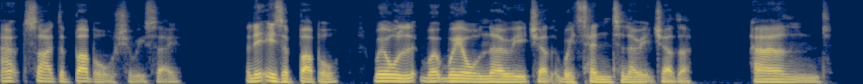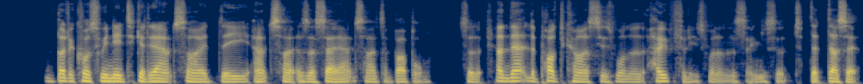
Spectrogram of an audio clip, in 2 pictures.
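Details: Adult man with aphasia after a sudden stroke, treated with speech therapy and his wife's flashcard practice; he still has word-finding difficulty, cannot read a script and tires as the day goes on. Finding: aphasia.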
